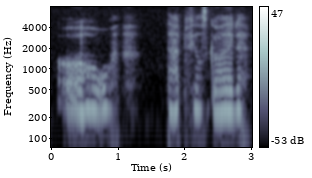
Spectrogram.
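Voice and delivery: slow, soft, whispered pleasure; woman whispering in pleasure; breathless whisper. Acted. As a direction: let it out on a breath. Pleasure, unvoiced.

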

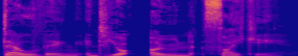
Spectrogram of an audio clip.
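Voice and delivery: slow, low hypnotist voice; hypnotic voice. Acted. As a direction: lull him into a trance, gently. Hypnotizing partner with phone app.

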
